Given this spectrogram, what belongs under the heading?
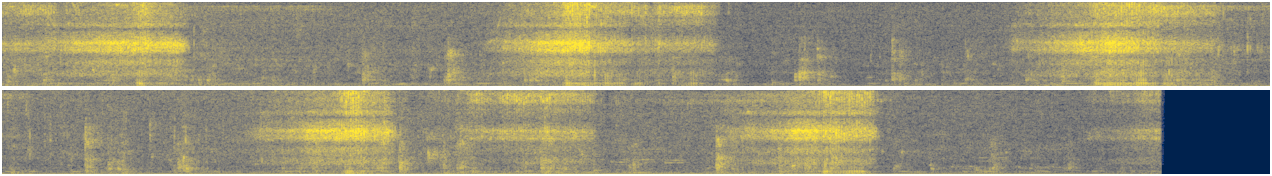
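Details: Female golden retriever puppy curled up asleep, snoring with steady snorting breaths every two to three seconds over a low hum, said to snore just like her grandfather; snoring.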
